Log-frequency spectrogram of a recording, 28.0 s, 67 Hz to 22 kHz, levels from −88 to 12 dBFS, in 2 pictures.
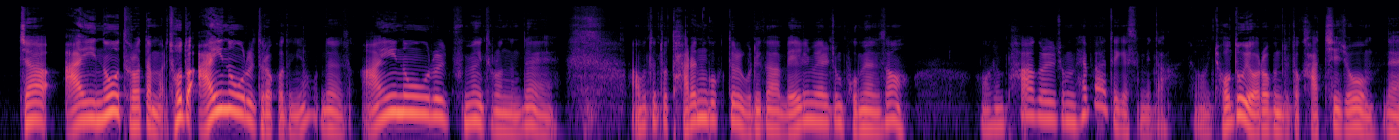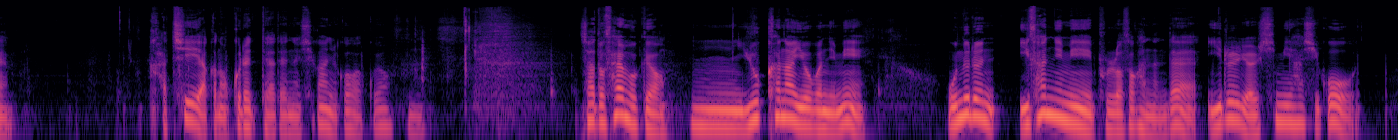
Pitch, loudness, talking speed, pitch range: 120 Hz, -27 LUFS, 290 characters per minute, 105-155 Hz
